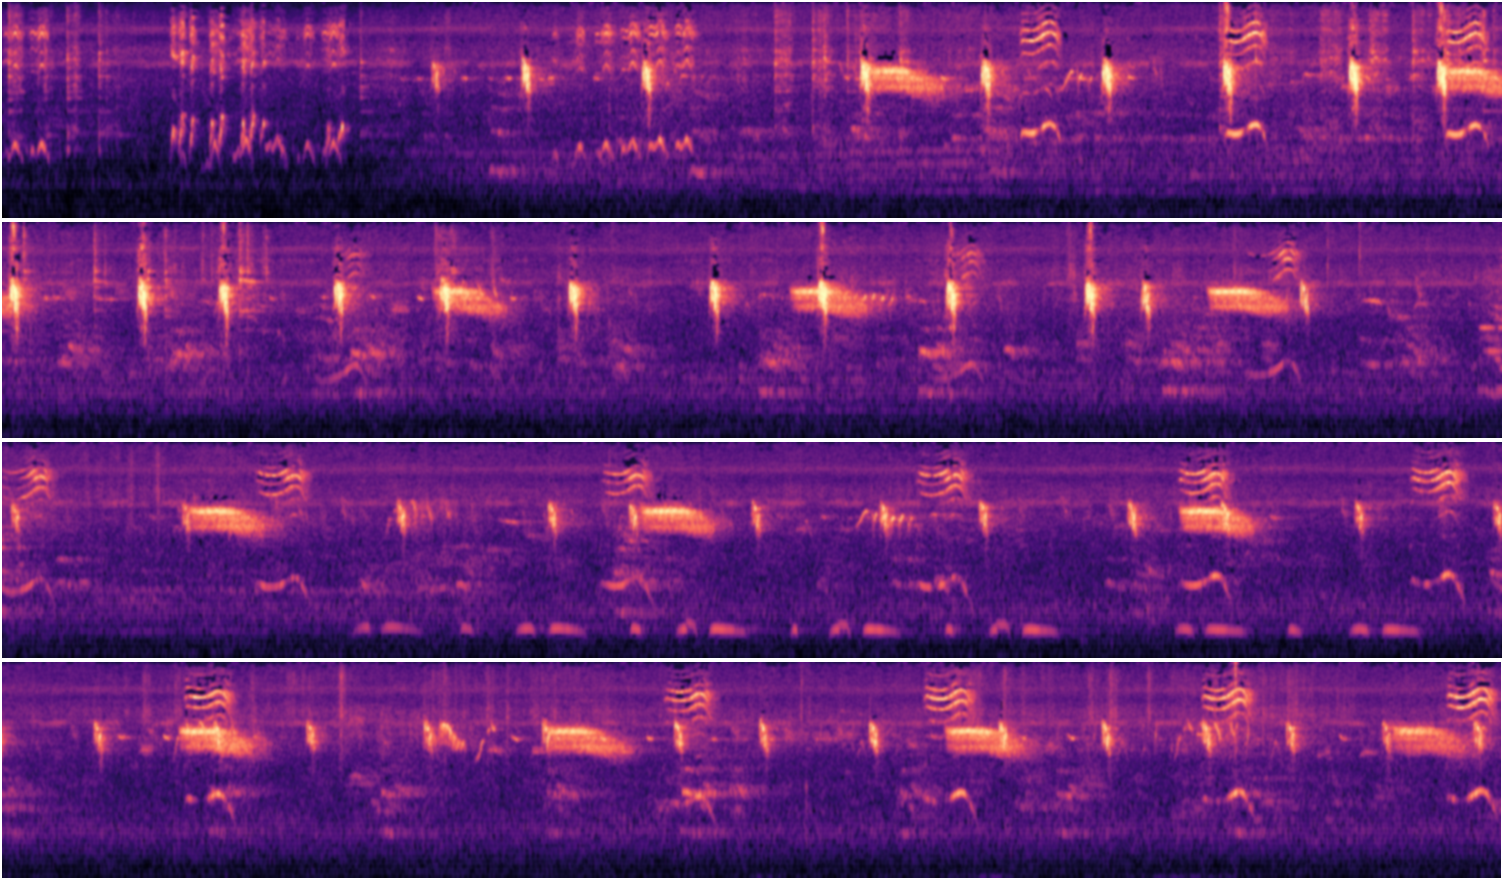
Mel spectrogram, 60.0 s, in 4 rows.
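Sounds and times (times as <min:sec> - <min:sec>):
birds chirping and whistling: 0:00.0 - 0:00.8, 0:05.1 - 0:07.0, 0:07.7 - 0:10.7, 0:12.2 - 0:17.7, 0:30.1 - 0:30.6, 0:31.9 - 0:33.1, 0:38.3 - 0:40.4, 0:41.8 - 0:42.6, 0:43.5 - 0:45.0, 0:46.7 - 0:47.6, 0:53.7 - 0:55.2, 0:56.9 - 0:58.0, 0:58.8 - 0:59.9.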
